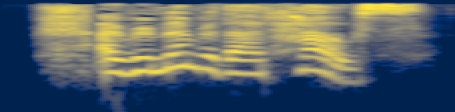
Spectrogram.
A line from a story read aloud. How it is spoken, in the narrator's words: I cried, bouncing in my seat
